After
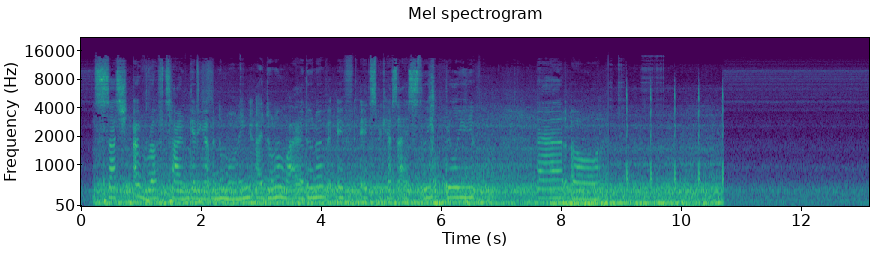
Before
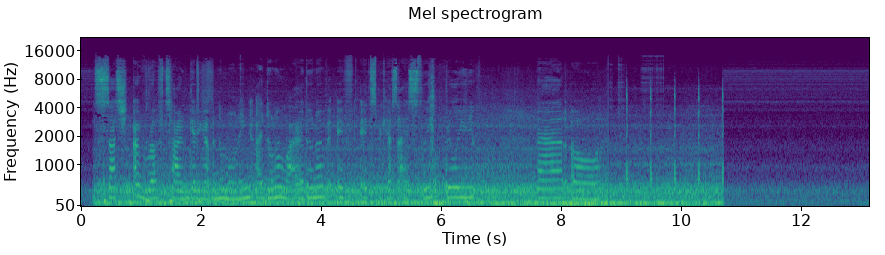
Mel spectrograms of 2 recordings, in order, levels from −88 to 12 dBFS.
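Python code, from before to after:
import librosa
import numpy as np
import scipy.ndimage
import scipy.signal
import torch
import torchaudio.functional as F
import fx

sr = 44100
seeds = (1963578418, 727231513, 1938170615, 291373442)

y = fx.low_shelf(x, sr, hz=390.0, db=-7.5, at=(6.85, 7.8))
y = F.gain(torch.from_numpy(y), 4.5).numpy()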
